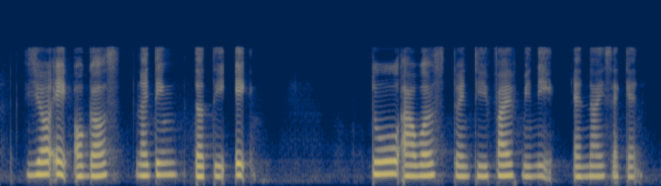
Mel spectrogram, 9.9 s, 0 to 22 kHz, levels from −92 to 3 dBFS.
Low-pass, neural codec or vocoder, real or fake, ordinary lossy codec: none; codec, 16 kHz, 0.9 kbps, LongCat-Audio-Codec; fake; none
